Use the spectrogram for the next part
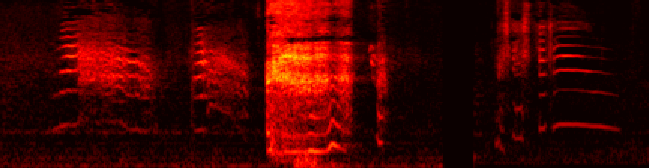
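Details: Domestic cat meowing indoors: several short harmonic meows, then a loud broadband burst, a brief pause, and a final clear falling meow.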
